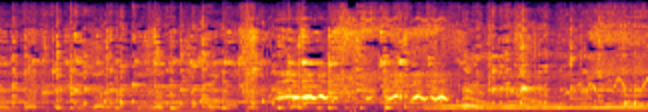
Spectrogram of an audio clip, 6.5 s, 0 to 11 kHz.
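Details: Cattle at a modern farm in Holland, 2019, giving two clear, steady, low moos of roughly two seconds each. Between them come a brief wavering higher call, a constant hum and clanking barn sounds.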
